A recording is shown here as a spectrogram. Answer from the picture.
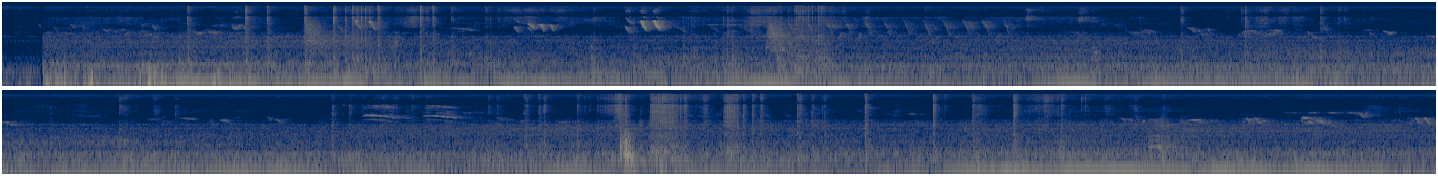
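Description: Small birds chirping now and then over a steady low rumble and hiss of outdoor air. A few sharp knocks come near the start, and a single louder one comes about twenty seconds in.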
